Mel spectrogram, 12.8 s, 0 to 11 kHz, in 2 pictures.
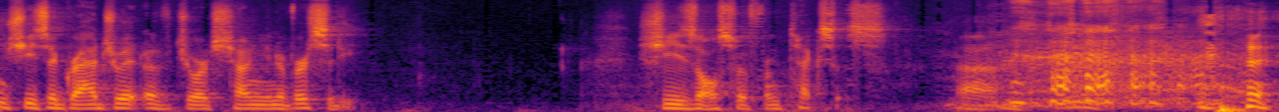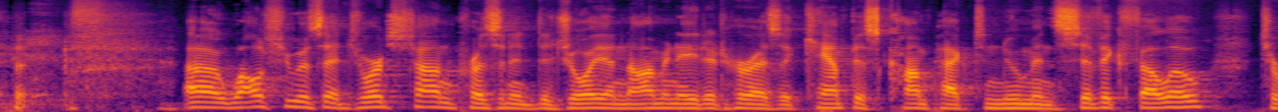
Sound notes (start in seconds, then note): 4.7 crowd laughing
